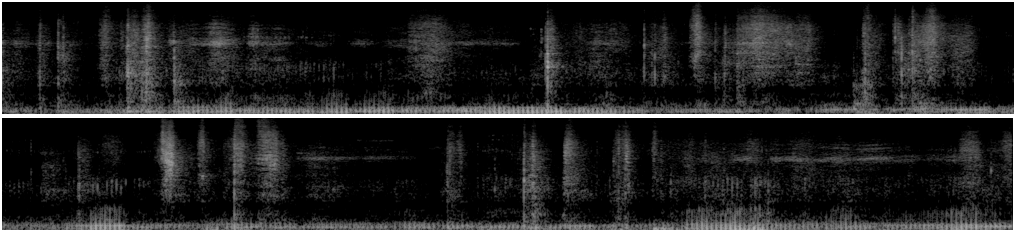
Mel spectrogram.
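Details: Small three-legged kitten purring indoors, a steady low rumble running through the whole recording with faint soft clicks and rustles on top.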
